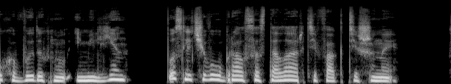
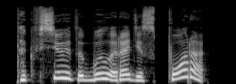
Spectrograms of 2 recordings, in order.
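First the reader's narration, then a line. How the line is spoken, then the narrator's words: Nervous laugh. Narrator (Russian): нервно хохотнула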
